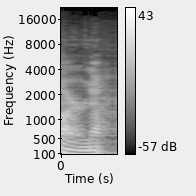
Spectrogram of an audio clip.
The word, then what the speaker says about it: Husqvarna: You have to say it correctly, though, I think. Well, what was incorrect? Husqvarna. Oh, right. So I mean, it is Swedish.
